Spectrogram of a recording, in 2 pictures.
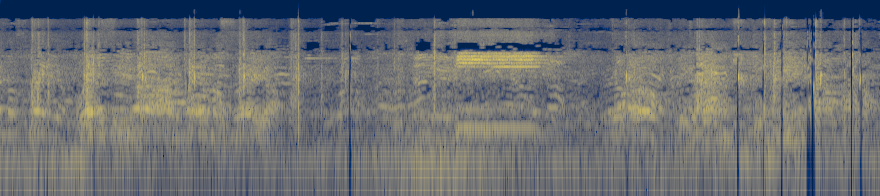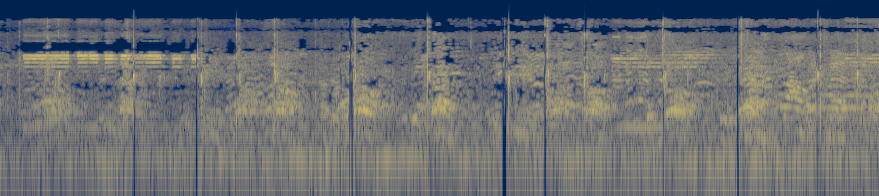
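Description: A crowd claps hands in time.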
